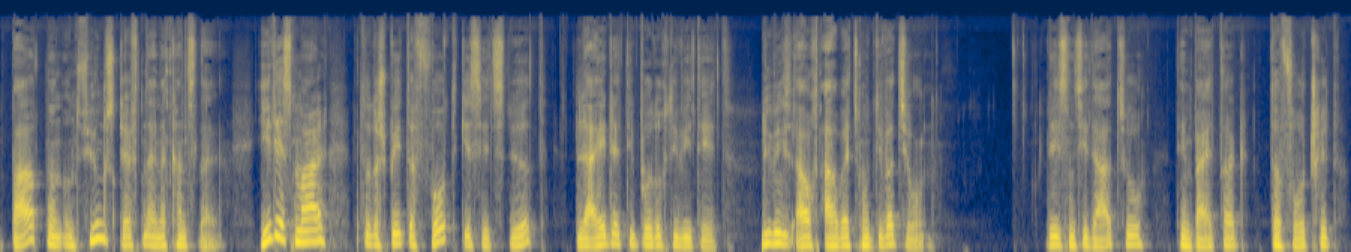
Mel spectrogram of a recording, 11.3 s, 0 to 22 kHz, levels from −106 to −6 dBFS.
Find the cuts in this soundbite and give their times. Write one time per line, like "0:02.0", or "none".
0:01.9
0:03.0
0:04.6
0:06.4
0:06.8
